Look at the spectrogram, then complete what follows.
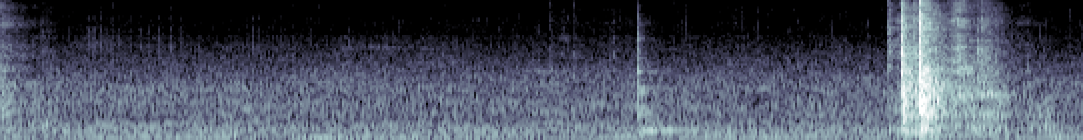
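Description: A utensil knocking and scraping against a cooking pot while cooked rice is spread over biryani masala: a light tap about three seconds in, then a short, loud clatter near the end.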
